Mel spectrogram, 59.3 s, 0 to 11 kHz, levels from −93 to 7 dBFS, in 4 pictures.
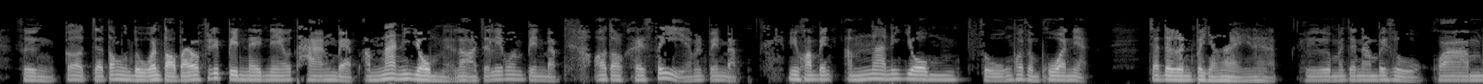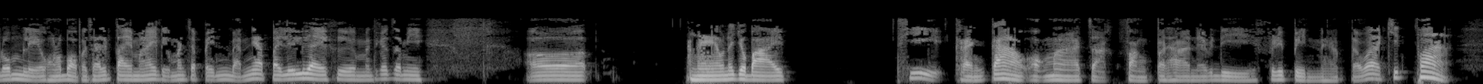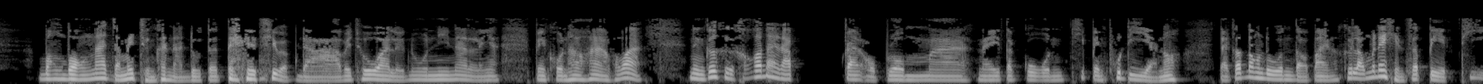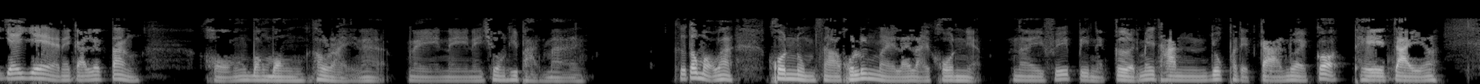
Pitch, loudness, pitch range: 115 Hz, -30 LUFS, 105-130 Hz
